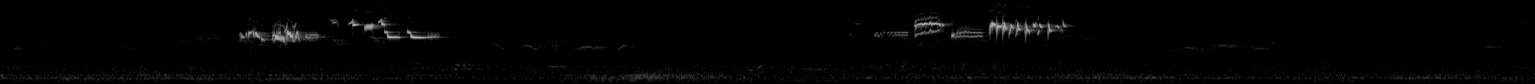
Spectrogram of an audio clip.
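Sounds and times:
European robin Erithacus rubecula singing: 2.4s - 4.5s, 8.6s - 10.8s.

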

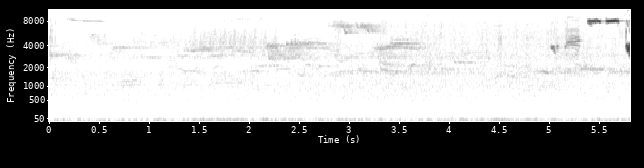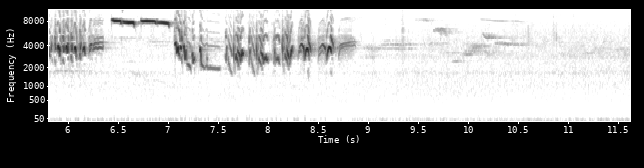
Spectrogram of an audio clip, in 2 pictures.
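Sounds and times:
European robin singing: 5.0s - 8.9s.

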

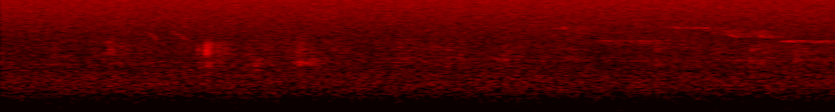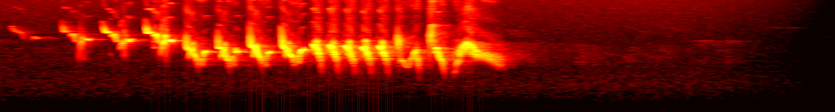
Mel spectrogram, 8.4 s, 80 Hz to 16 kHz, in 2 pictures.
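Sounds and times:
common chaffinch Fringilla coelebs song: 3.0s - 6.8s.

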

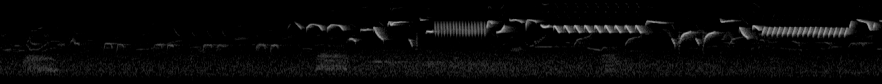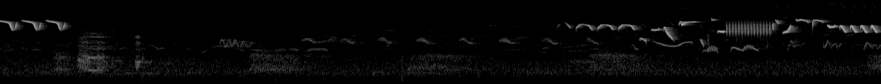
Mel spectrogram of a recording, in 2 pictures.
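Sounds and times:
Eurasian wren Troglodytes troglodytes singing with rattling trills: 1.2s - 9.6s, 14.4s - 17.6s.

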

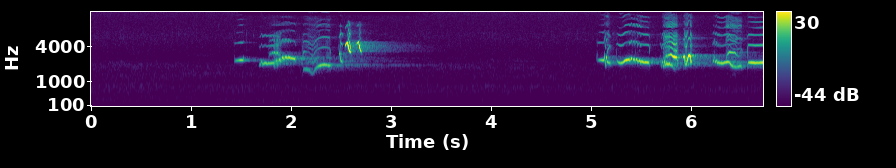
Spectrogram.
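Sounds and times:
common blackbird Turdus merula singing: 1.4s - 3.0s, 5.1s - 6.7s.

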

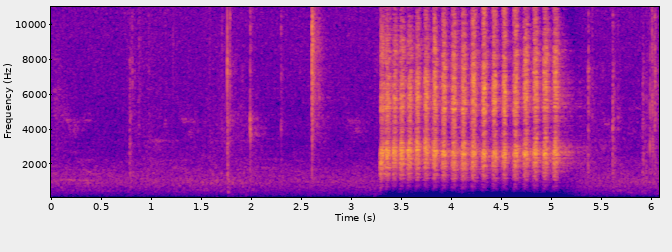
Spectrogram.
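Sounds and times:
Eurasian magpie Pica pica chattering: 3.3s - 5.3s.

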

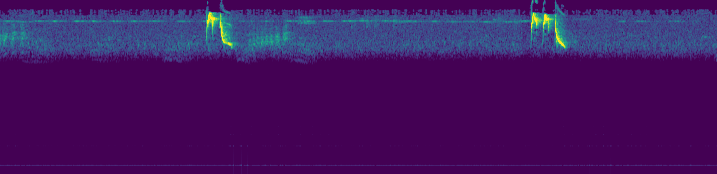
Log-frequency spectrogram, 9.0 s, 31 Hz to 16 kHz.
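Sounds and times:
marsh tit Poecile palustris calling: 2.6s - 2.9s, 6.6s - 7.1s.

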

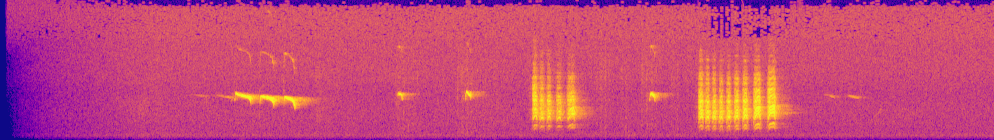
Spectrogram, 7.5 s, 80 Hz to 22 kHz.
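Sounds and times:
Eurasian blue tit Cyanistes caeruleus giving tseep notes and buzzy churring: 1.6s - 2.4s, 3.0s - 6.5s.

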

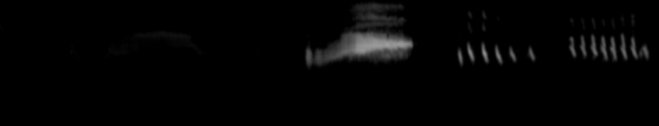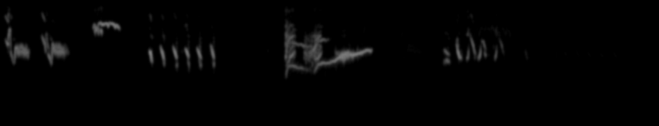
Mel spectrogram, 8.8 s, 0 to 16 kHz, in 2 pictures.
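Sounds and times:
European greenfinch Chloris chloris wheezing and trilling: 2.1s - 7.7s.

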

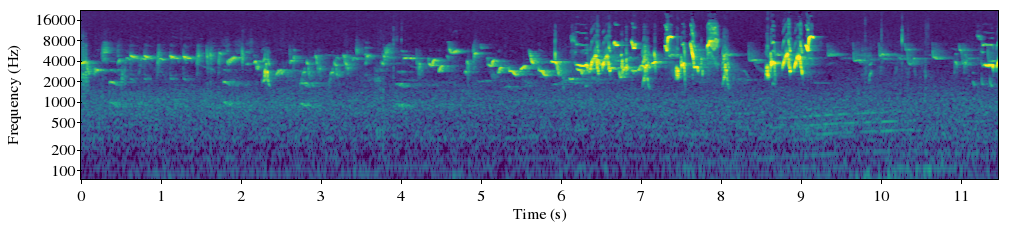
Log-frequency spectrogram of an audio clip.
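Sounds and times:
Eurasian blackcap Sylvia atricapilla song: 3.8s - 11.4s.

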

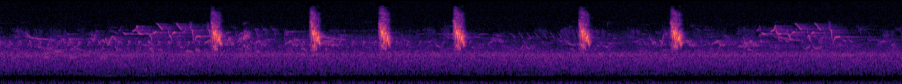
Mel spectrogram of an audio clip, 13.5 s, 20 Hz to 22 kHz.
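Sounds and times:
house sparrow Passer domesticus chirping: 2.0s - 6.0s, 6.6s - 7.2s, 8.2s - 10.4s
faint twittering: 8.6s - 8.9s, 10.0s - 10.3s.

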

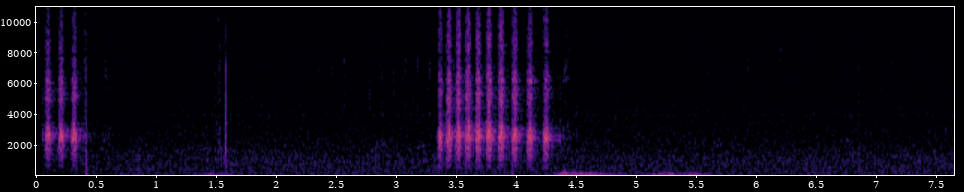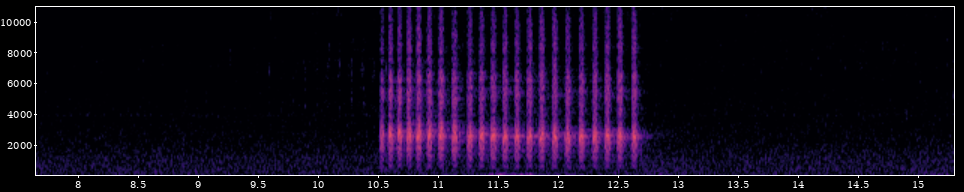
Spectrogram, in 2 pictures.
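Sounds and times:
Eurasian magpie Pica pica giving harsh machine-gun chatter: 0.1s - 0.5s, 3.4s - 4.4s, 10.5s - 12.8s.

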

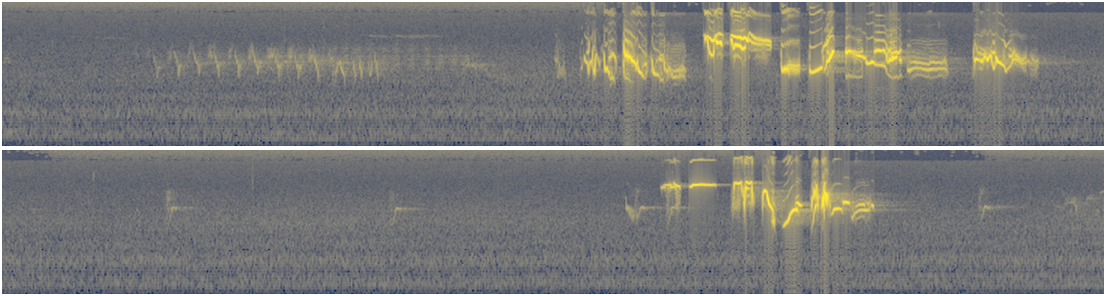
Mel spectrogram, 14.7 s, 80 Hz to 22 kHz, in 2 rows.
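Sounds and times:
European robin song, Erithacus rubecula: 3.8s - 6.9s, 11.7s - 13.2s.

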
